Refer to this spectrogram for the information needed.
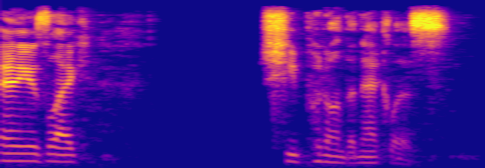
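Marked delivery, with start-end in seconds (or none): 1.9-3.4 put-on failed whisper, lower. Mimicking a character who thinks he's being quiet: imitating a failed whisper. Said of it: "he thinks he's being quiet with you".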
